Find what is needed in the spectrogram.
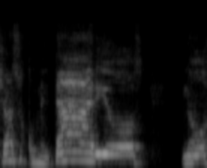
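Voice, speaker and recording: Speaking at a fairly slow pace, a man uses a high pitch and lively intonation. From Peru. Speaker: communication expert, webinar speaker. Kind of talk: webinar talk. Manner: hesitant, many fillers and repetitions.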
